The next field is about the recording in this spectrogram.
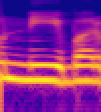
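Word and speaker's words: neighbour: इसको नेबर पढ़ेंगे, नेबर, तो GH इसमें भी नहीं पढ़ा गया।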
